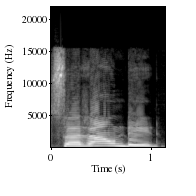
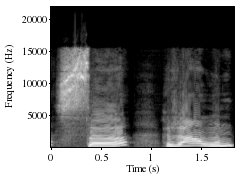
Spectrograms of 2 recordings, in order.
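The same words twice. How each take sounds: First: surrounded slowly but blended as one word; whole word, joined. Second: surrounded very slowly in parts, "sa... round... ed"; broken into syllables. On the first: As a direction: join "sa-round-ded" smoothly. (Surrounded को जोड़कर, धीरे से) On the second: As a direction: sound out surrounded piece by piece. (Surrounded को तोड़-तोड़कर, बहुत धीरे) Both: Shown as a demonstration. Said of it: "तो पूरा क्या हो जाएगा".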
